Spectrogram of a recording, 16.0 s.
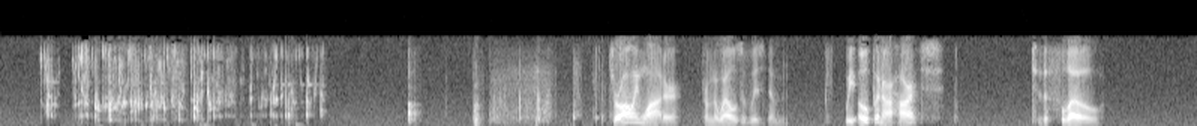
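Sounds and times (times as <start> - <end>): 
ale being poured: 0.5 - 4.4
soft liquid splashes and drips: 0.5 - 4.4
speech: 8.2 - 10.6, 11.3 - 12.4, 14.2 - 14.7.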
